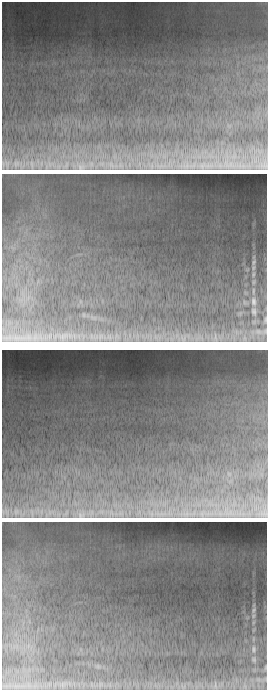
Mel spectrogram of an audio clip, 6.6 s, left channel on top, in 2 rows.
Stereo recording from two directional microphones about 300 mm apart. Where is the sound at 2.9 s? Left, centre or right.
Centre.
